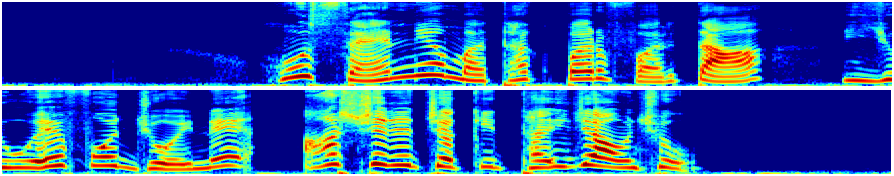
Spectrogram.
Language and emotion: Gujarati, surprised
